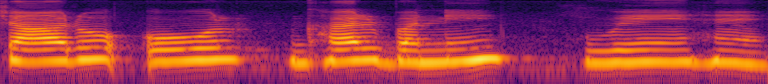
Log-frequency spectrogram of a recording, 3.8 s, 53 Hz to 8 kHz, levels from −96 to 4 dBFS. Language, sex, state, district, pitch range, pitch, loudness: Hindi, female, Madhya Pradesh, Katni, 205-225 Hz, 210 Hz, -14 LUFS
